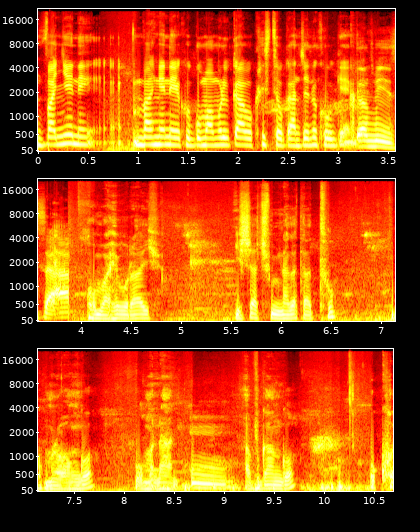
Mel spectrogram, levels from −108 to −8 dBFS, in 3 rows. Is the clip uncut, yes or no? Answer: no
